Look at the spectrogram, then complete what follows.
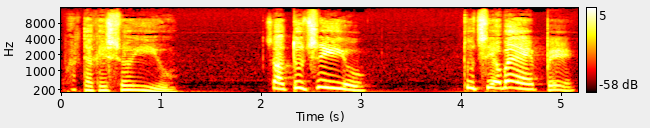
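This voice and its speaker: Man acting out a nosy uncle, pitched high. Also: very animated, drawn-out words, darkish tone, exaggerated voice. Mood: wistful. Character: gruff, nosy uncle back from war, questioning a boy.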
